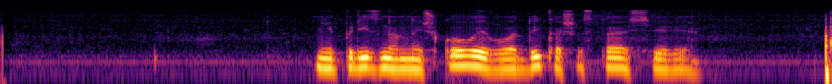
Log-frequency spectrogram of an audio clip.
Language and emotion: Russian, neutral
